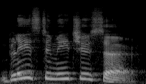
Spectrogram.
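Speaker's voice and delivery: high, polite gentleman; Kane's voice. Acted. Kane greeting the Templar, high polite voice. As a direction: offer the hand with courtesy.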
